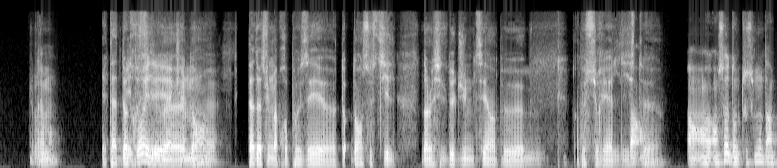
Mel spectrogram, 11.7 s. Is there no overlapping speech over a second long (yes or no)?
no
